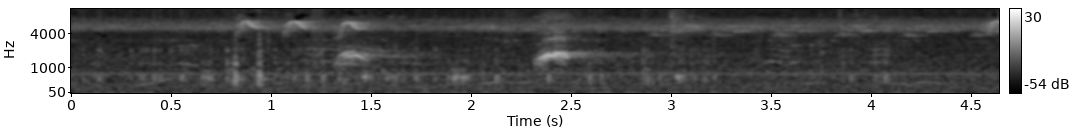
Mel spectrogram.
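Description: Wild birds calling: a short call that rises and then falls, repeated a few times and loudest about two seconds in, and quick high chirps about a second in, over a steady high background drone.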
